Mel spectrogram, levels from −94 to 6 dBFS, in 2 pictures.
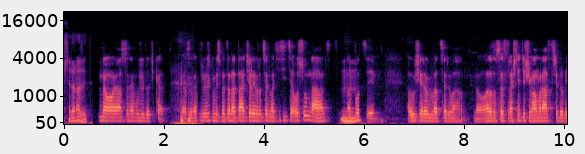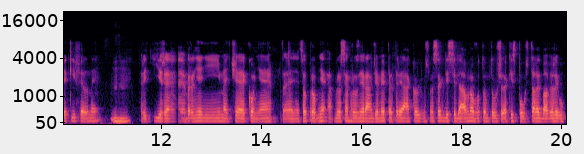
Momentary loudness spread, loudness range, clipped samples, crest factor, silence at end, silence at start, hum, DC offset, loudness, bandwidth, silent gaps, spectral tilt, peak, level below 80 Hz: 9 LU; 3 LU; under 0.1%; 16 dB; 0 s; 0 s; none; under 0.1%; -23 LUFS; 8.4 kHz; none; -6.5 dB/octave; -6 dBFS; -50 dBFS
